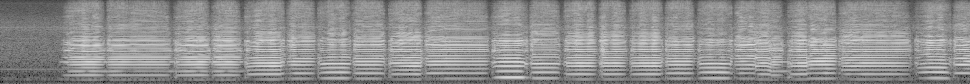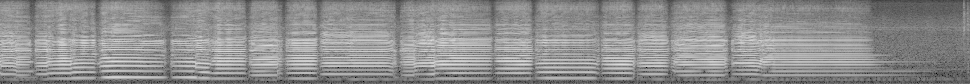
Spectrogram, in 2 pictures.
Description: One of the pieces I use is the Gloucester Wassail song, which is a Christmas/holiday song that a lot of people would recognize when they hear it, and happens to have some useful features. Firstly, it can be played on any one string, which allows for getting in some practice on any particular string that maybe gives you a little trouble. Secondly, if you use a few embellishments with it, it gives the opportunity for practising some slurs and some sorta fast finger drops to practice getting groups of short notes so you can play them clean and quick.
Also it dates back to the medieval period, so it can be done with a medieval sort of feel or dressed up a bit to make it a bit more baroque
